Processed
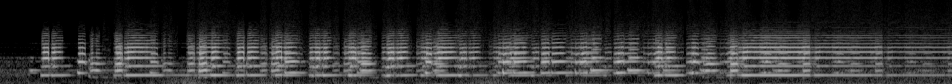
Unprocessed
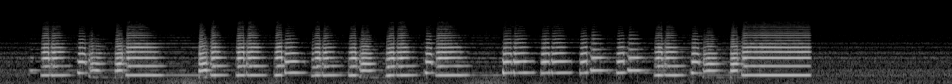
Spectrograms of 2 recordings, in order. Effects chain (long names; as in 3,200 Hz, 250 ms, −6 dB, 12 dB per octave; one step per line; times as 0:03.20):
adaptive Wiener filter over 25 samples
low-pass filter 1,400 Hz 6 dB per octave
tilt shelving filter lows −8 dB, about 1,100 Hz
in parallel at −1.5 dB: downward compressor 20 to 1, threshold −35 dBFS, peak gain reduction 19 dB
on the sum: feedback echo at a low word length 724 ms, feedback 55%, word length 7 bits, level −5.5 dB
